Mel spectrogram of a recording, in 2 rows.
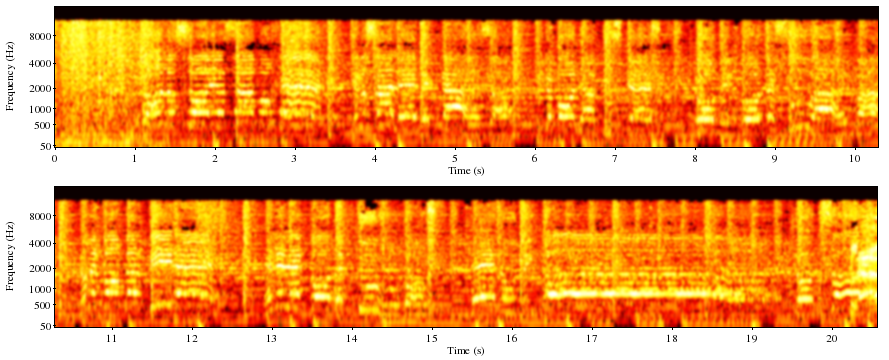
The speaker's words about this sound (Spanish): es la canción que están escuchando aquí en FM Globo 88.9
